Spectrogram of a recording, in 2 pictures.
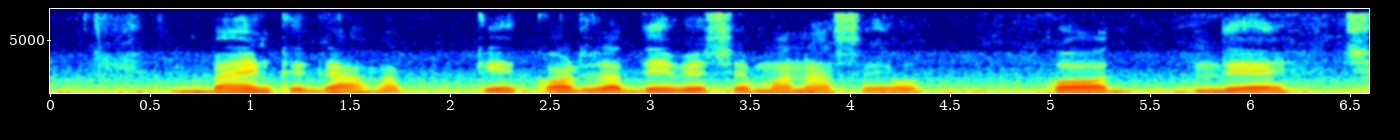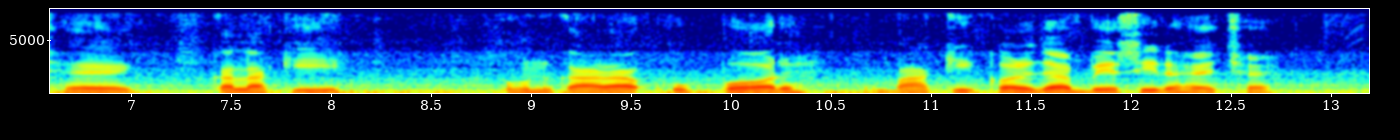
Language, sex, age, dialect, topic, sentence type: Magahi, female, 36-40, Western, banking, statement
